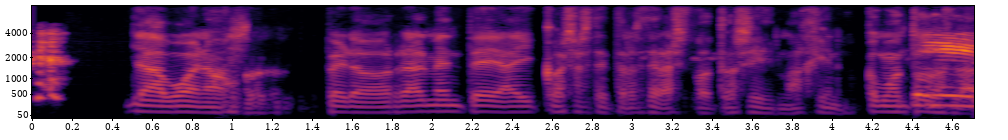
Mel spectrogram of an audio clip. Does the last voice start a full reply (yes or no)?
yes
